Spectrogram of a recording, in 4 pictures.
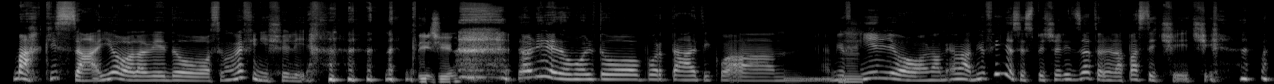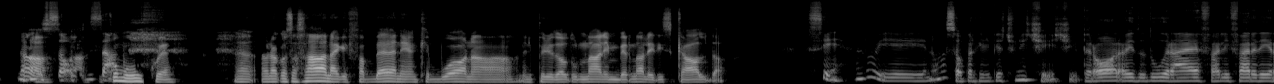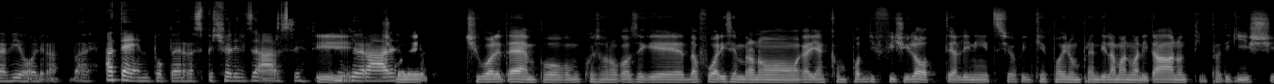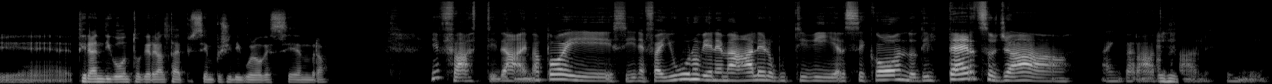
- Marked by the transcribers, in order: laugh; laughing while speaking: "Non li vedo molto portati qua"; laugh; laughing while speaking: "non lo so, chissà"; tapping; other background noise
- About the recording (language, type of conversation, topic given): Italian, podcast, C’è una ricetta che racconta la storia della vostra famiglia?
